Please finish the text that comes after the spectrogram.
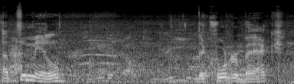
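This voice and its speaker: A man's voice: a little high, animated, measured pace, over a noisy crowd, low-quality recording. A man doing radio-style football play-by-play outdoors, with rambling, self-correcting delivery and folksy asides. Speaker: play-by-play announcer. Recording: clear outdoor stadium background noise.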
